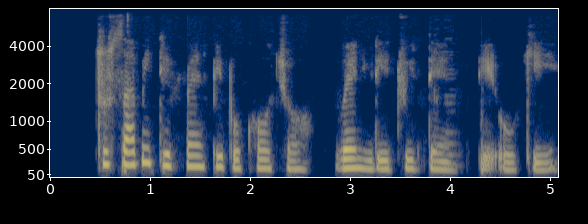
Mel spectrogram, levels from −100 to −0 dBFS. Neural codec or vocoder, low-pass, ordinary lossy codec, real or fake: none; 7.2 kHz; AAC, 48 kbps; real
